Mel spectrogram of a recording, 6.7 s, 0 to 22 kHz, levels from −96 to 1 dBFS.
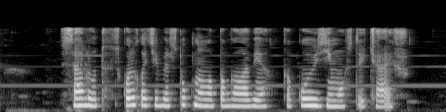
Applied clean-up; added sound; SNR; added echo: classical method log-MMSE.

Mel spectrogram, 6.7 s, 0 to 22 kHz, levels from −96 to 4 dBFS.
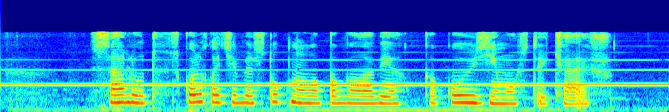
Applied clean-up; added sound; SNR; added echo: none; Wind instrument, woodwind instrument; 8 dB; none.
